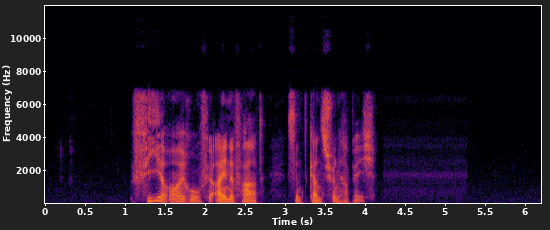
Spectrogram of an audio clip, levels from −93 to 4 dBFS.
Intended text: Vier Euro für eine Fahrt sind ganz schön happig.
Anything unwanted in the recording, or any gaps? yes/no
no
